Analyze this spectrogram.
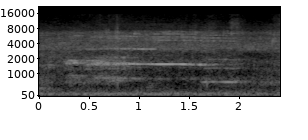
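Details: F1 red junglefowl from Vietnam, kept as a decoy bird, giving one drawn-out crow: a steady, fairly high tone held about a second and a half, then a brief lower note, over constant insect hiss.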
